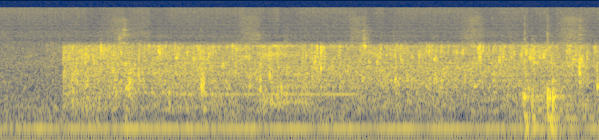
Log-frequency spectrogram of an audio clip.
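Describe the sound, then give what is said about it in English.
Running water from a tap as someone washes their hands: a steady, even hiss that starts after a brief quiet moment and keeps flowing without a break. “Are you washing your hands? Because that's not a very cool thing to do.”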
